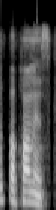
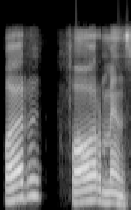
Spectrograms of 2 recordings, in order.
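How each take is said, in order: First: परफॉर्मेंस joined up, Rs dropped; natural pronunciation. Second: परफॉर्मेंस broken into par-for-mens, both Rs sounded; syllable-by-syllable demo. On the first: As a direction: say परफॉर्मेंस as "puh-FAW-muns". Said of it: "अब इसको ऐसे बोलेंगे". (परफॉर्मेंस को जोड़कर "पफॉमेंस" बोलें) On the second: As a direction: spell out परफॉर्मेंस slowly by sound. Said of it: "देखिए परफॉर्मेंस". (परफॉर्मेंस को "पर-फॉर-मेंस" तोड़कर बोलें) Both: Shown as a demonstration.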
